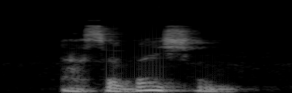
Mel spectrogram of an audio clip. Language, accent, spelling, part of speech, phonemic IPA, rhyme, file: English, Southern England, acervation, noun, /æ.sɚˈveɪʃən/, -eɪʃən, LL-Q1860 (eng)-acervation.wav
- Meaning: A heaping up; accumulation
